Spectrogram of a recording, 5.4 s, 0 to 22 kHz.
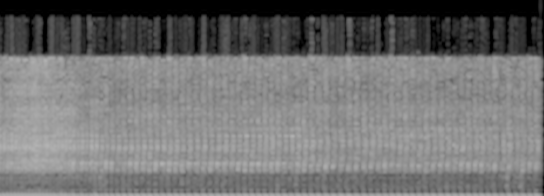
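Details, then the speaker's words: Yamaha Zuma scooter with a GY6 engine swap, first crank after new stator, starter solenoid and fuel pump: loud, even putt-putt idle at about 220 pulses a minute, with some exhaust smoke from PB Blaster; runs smoothly, normal idle. "sucker is loud got a little bit of smoke coming out of the exhaust pipe that's from that pb blaster"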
